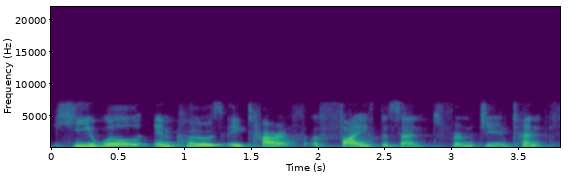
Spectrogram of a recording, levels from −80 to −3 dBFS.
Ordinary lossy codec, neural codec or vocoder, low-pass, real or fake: Opus, 16 kbps; codec, 16 kHz, 2 kbps, FunCodec, trained on Chinese and English, 25 frames a second; 7.2 kHz; fake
